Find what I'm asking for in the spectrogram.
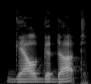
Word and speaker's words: Gal Gadot: Gal Gadot, as it's pronounced officially, Gal Gadot, she's an absolute superstar, and she has arrived with Wonder Woman.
